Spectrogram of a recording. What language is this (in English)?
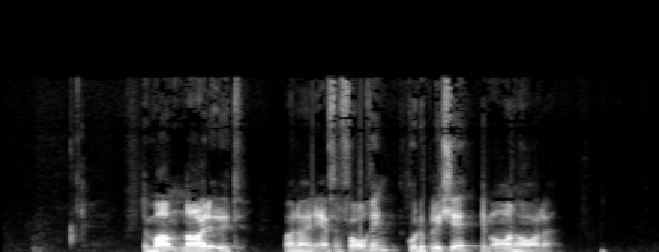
Western Frisian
